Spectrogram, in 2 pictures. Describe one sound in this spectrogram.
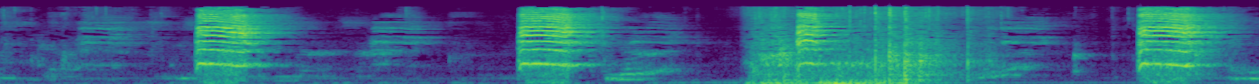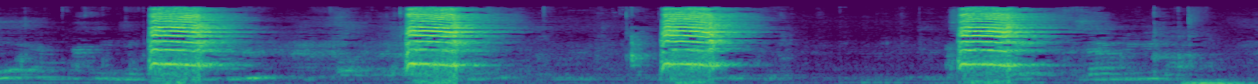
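A parrot screeches loudly, over and over, close by.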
